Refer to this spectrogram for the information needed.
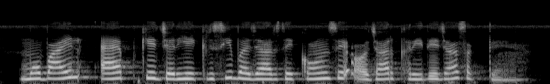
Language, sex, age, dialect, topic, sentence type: Hindi, female, 18-24, Awadhi Bundeli, agriculture, question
